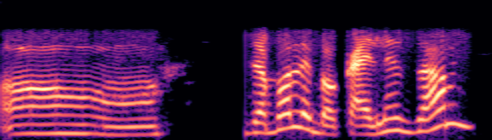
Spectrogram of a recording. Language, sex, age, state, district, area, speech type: Assamese, female, 45-60, Assam, Biswanath, rural, conversation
